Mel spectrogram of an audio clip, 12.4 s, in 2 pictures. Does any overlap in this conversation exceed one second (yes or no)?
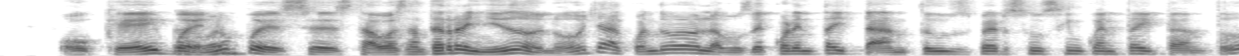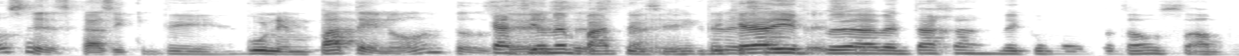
yes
